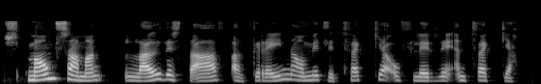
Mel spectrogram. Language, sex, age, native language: Icelandic, female, 18-19, Icelandic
